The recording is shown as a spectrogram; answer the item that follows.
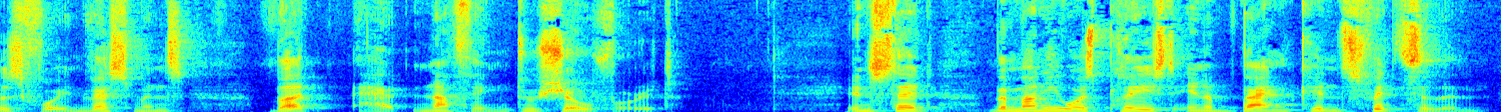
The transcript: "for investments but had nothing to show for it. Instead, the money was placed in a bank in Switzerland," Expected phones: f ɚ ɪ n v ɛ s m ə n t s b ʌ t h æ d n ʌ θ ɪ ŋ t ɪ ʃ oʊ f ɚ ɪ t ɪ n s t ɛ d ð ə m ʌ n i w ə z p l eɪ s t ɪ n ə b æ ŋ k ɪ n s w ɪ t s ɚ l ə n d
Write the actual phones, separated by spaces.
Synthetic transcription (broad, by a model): f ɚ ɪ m v ɛ s m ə n t s b ʌ t h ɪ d n ʌ θ ɪ ŋ t ɪ ʃ oʊ f ɚ ɪ t ɪ n s t ɛ d ð ə m ʌ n i w ə z p l eɪ s t ɪ n ə b æ ŋ k ɪ n s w ɪ t s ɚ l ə n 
